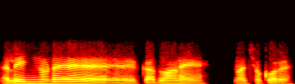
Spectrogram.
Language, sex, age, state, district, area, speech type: Santali, male, 45-60, Odisha, Mayurbhanj, rural, conversation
